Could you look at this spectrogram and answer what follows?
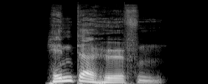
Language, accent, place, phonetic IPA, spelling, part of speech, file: German, Germany, Berlin, [ˈhɪntɐˌhøːfn̩], Hinterhöfen, noun, De-Hinterhöfen.ogg
- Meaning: dative plural of Hinterhof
